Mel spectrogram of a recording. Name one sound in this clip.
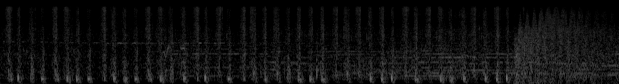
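Quick light footsteps patter on grass.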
